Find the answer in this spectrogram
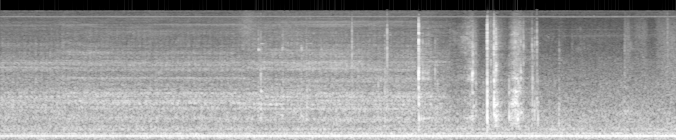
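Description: Steady low machine hum at one unchanging pitch, with a few short clicks about five to six seconds in.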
